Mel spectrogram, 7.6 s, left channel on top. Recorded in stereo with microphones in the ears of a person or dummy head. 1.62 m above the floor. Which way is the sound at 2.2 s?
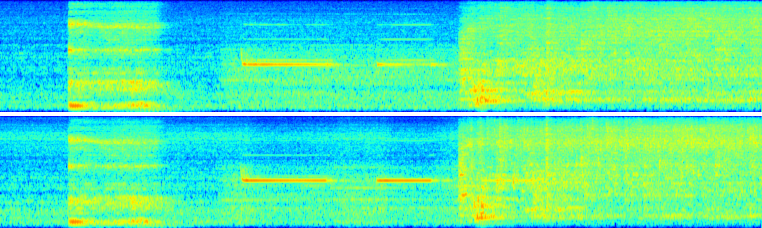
45° right (ahead or behind).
